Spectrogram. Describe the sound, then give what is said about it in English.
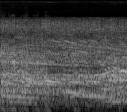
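A huge stadium crowd boos in one loud, unbroken roar, a sustained low droning jeer that holds steady without pause for the whole stretch. “Man, this boo is the longest boo ever.”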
